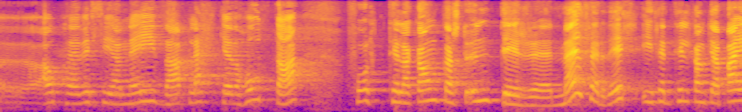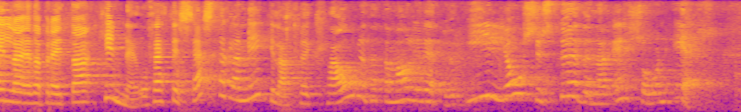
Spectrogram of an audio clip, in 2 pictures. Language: Icelandic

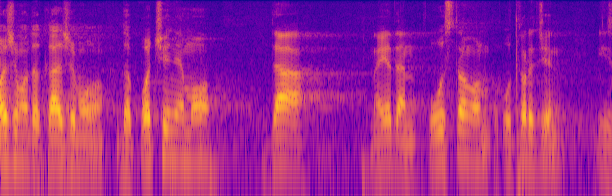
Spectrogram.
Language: Serbian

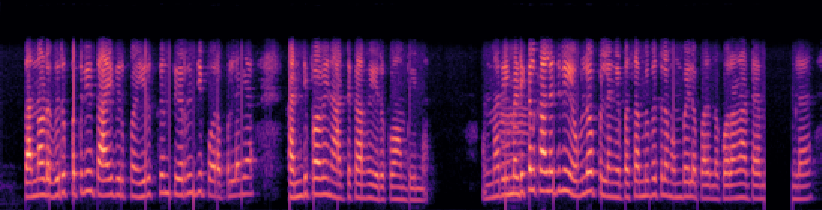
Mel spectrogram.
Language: Tamil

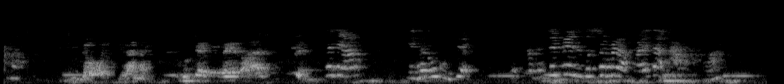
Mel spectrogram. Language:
Chinese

